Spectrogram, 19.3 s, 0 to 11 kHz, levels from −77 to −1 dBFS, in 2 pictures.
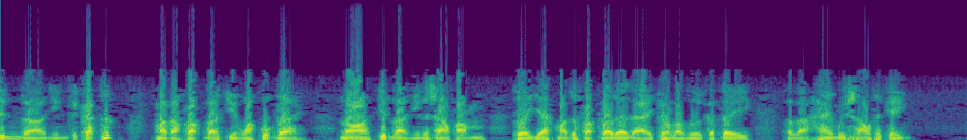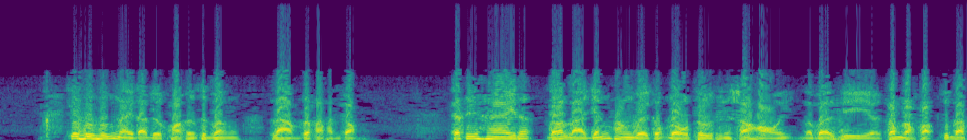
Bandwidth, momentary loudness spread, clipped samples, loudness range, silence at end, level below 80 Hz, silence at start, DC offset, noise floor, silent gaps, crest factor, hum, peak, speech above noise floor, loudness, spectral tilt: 9.8 kHz; 9 LU; 1%; 4 LU; 0 s; -34 dBFS; 0 s; under 0.1%; -46 dBFS; none; 8 dB; none; 0 dBFS; 38 dB; -9 LUFS; -8 dB/octave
